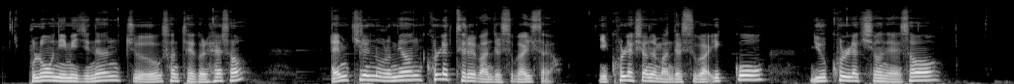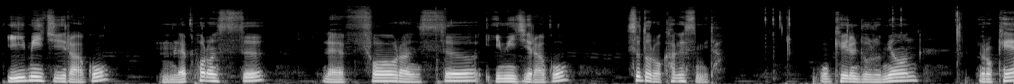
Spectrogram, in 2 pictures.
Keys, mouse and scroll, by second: 0.0 click, 1.1-2.2 drag, 3.9 m, 9.5 BackSpace, 19.0 click.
